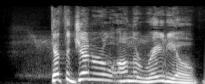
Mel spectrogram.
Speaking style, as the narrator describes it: Rutan replied

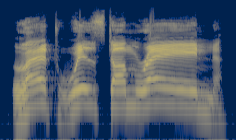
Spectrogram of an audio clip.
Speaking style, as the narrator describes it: he thundered at them

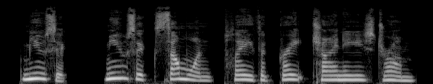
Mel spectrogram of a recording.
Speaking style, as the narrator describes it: cried

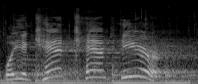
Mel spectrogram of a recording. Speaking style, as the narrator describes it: Jenny shouted back

